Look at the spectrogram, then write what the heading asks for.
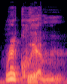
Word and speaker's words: requiem: Have a look at the listen to the pronunciation of the word reququum.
